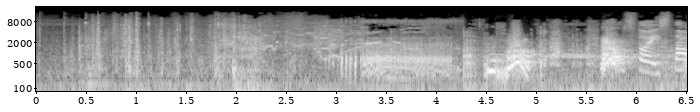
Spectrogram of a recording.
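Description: A dog barks repeatedly and excitedly, loud and close, with yips mixed in, while people talk and shout over it in an indoor home setting.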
